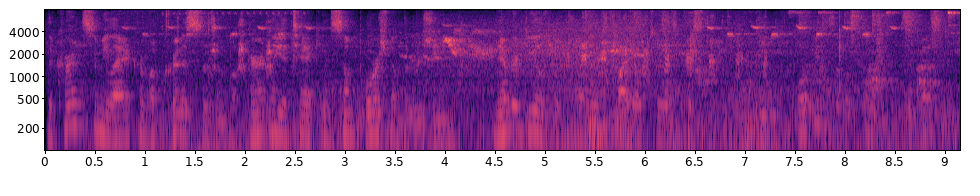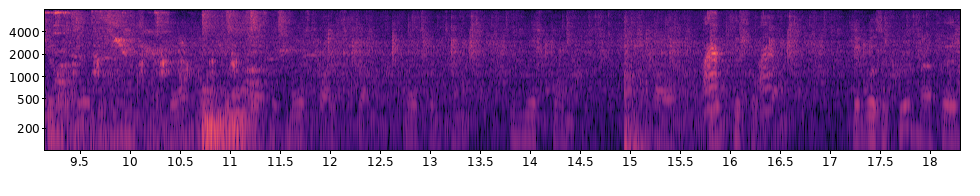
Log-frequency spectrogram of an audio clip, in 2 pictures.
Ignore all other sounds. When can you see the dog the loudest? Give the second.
11 s.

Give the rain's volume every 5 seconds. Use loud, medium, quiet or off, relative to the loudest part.
loud, loud, medium, medium.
